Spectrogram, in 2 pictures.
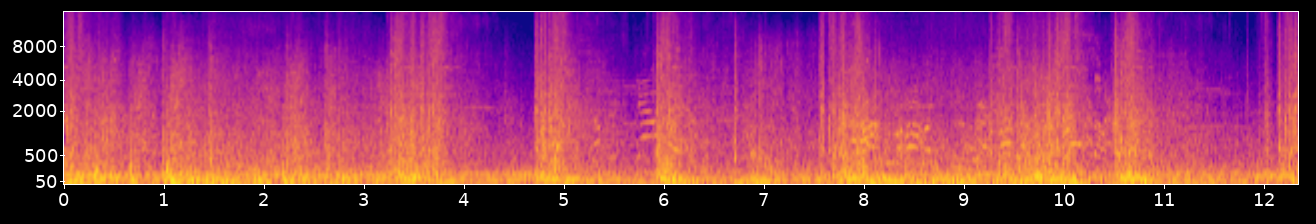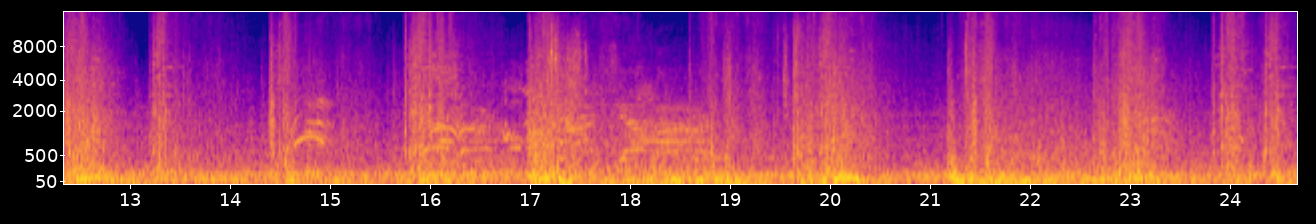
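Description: Boat engines drone steadily.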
